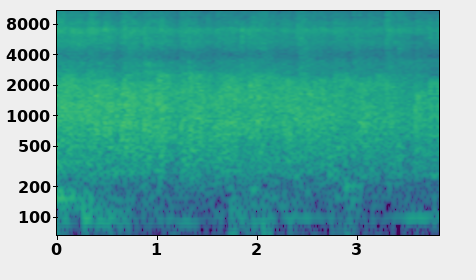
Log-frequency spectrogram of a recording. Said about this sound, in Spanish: Denle un aplauso al Señor, por favor, en esta tarde.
